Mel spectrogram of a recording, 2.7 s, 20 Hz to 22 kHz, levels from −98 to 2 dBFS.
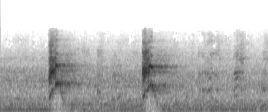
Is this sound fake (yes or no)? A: no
